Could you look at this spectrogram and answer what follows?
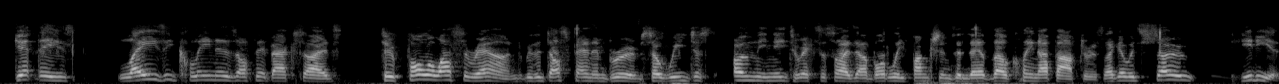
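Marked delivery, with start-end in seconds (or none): none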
